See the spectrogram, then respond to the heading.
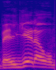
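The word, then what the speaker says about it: België: 그래서 수도가 어디냐라고 물어봐가지고 저 브뤼셀이라고 했더니 벨지크 라고 해가지고 이제 그게 이제 불어 발음으로 벨기에라고 말하면 벨지크고 네덜란드로 하면 벨기에인 건데 오.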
